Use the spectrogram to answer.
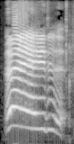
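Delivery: excited. Real, not acted. Cheering the contest winners.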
